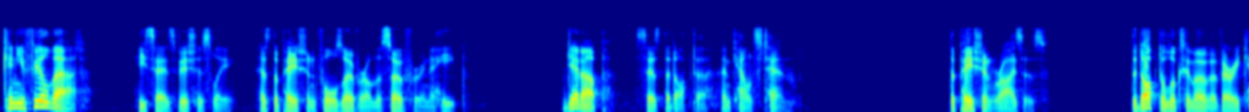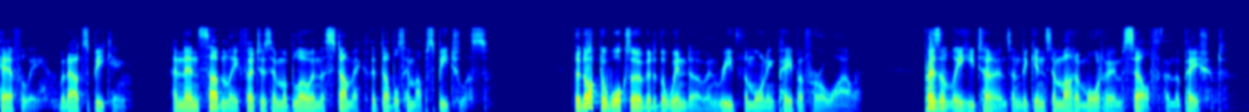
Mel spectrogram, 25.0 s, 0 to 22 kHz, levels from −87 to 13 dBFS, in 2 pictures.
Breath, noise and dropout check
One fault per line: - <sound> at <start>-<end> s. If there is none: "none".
none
